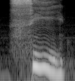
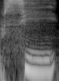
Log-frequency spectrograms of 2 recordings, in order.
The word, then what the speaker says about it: sea: A slovo moře zní anglicky sea. The sea. Výslovnost je úplně stejná jako u slovesa vidět. To see. Jenom pravopis je jiný.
